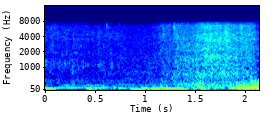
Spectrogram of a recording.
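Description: Wind on the microphone and small waves lapping along the lake shore, a wash of noise that swells about a second in.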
